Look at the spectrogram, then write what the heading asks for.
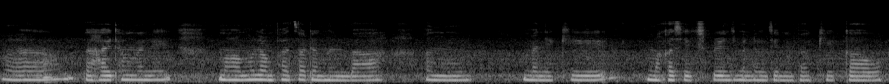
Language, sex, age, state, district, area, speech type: Bodo, female, 30-45, Assam, Kokrajhar, rural, spontaneous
